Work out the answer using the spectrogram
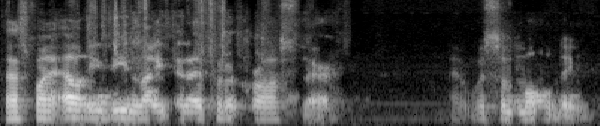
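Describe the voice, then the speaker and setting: A man's voice: mid-range voice, level tone, moderate pace, gravelly, slight background noise, poor audio. A man chatting casually about his collection, rambling and thinking aloud as he works. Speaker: pin collector host. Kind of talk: casual chat while hanging pins.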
